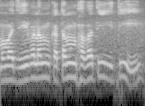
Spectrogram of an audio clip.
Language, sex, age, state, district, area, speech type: Sanskrit, male, 18-30, Tamil Nadu, Kanchipuram, urban, spontaneous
